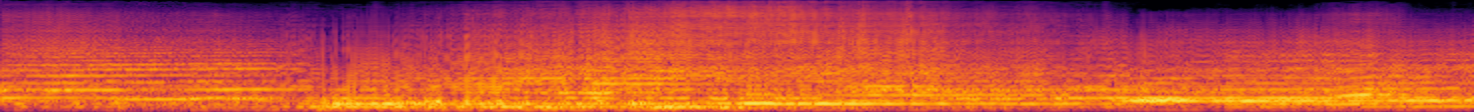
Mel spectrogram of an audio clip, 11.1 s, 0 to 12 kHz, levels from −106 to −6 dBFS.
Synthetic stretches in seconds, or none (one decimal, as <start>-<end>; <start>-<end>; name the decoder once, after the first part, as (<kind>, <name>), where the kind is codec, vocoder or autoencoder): 0.0-0.9 (vocoder, BigVGAN v2); 1.4-11.1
